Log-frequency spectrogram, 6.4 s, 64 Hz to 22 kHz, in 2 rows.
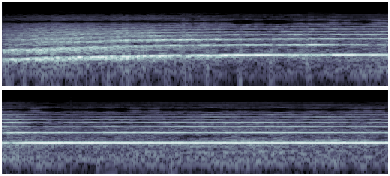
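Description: Siren sounding for the nationwide 10 November moment of silence in memory of Atatürk. It starts suddenly, rises in pitch over about the first second and a half, then holds one steady loud note.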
